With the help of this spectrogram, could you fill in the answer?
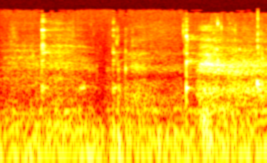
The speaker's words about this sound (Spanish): Alcánzame la jarra del agua. Espera, yo te serviré.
